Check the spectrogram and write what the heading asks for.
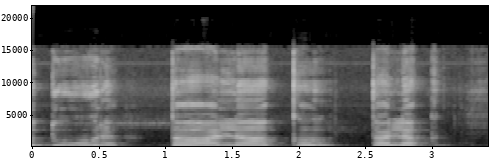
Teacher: दू और र, तो द में ऊ यानी बड़ा ऊ हम बोलेंगे, थोड़ा समय लेंगे। और र खाली है, यानी र में सिर्फ ओ की ध्वनि सुनाई पड़ रही, आ की नहीं।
